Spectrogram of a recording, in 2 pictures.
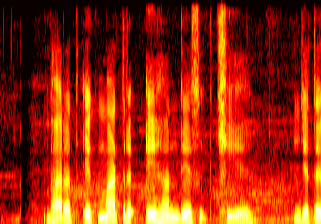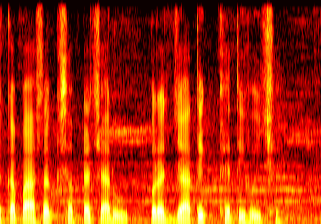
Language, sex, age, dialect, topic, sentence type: Maithili, male, 25-30, Eastern / Thethi, agriculture, statement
